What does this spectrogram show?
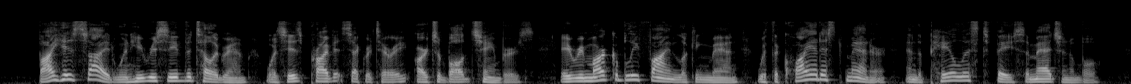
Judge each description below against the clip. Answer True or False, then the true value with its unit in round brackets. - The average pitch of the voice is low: True (125 Hz)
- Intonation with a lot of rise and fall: True (7.6 semitones)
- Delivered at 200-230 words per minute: False (155 wpm)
